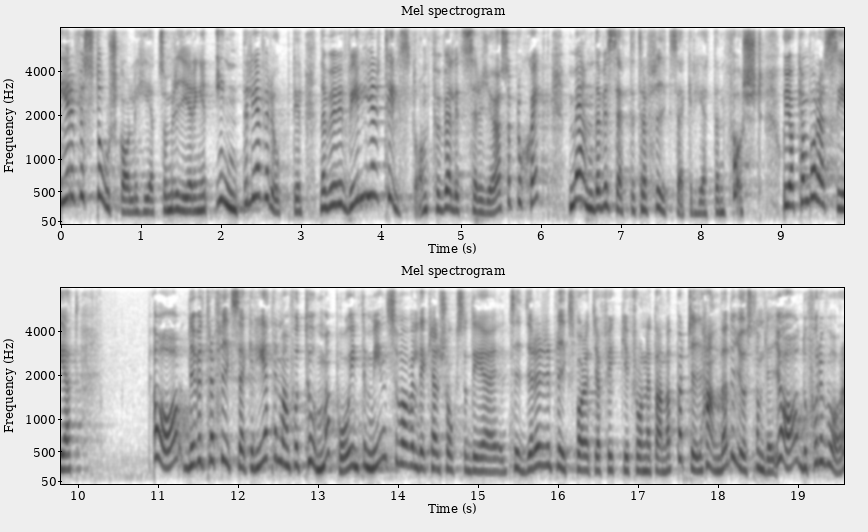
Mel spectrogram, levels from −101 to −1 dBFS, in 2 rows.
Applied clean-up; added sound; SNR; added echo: none; none; none; none.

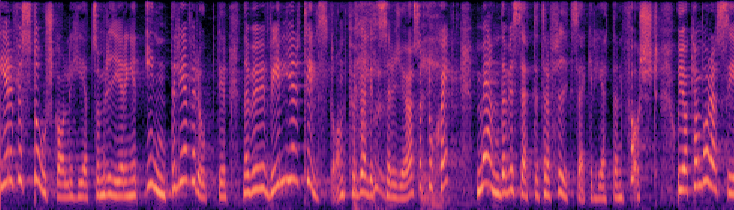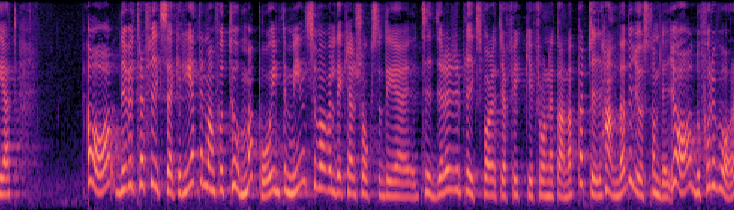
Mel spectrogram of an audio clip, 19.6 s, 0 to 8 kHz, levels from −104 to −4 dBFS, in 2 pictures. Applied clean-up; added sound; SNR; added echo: neural separator model SepFormer DNS4.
